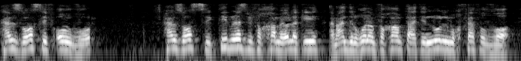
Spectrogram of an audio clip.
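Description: A man's voice: on the high side, rapid-fire, a little mellow, husky, highs cut off. A man with an Egyptian Arabic accent teaching Quran recitation rules, asking questions and answering them himself. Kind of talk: tajweed lesson with recited examples.

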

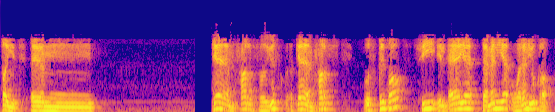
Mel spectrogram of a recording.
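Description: A man's voice: fairly high pitch, takes it slowly, long pauses. A man with an Egyptian accent teaching Quran recitation in an online class, asking students questions and teasing them patiently. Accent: Egyptian Arabic. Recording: tinny phone-like call audio.

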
